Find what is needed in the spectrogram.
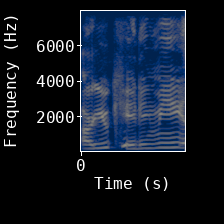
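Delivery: irritated, fed-up, mad and annoyed tone. Describing a favorite Santa performance, quote his Santa: mock-mad Santa impression. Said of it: "gets so mad and like annoyed".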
